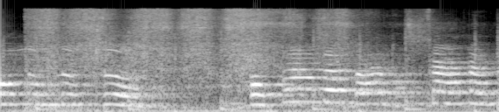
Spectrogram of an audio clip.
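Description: A brush scrubbing the bark of a dead tree branch, the scrubbing heard mostly in the first second, over background music with a melody.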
